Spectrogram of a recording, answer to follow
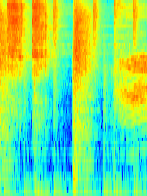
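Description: Rock song from a band recording: drums hitting regularly over bass and guitar, and near the end a held note with a wavering pitch comes in.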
